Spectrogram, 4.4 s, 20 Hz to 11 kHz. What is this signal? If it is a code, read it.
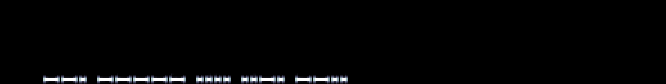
Morse code, heard as a keyed tone, about 40 wpm, 700 Hz. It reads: G0HFZ
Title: DXCC-100 Call Signs - 5 Characters - Repeated 3x - 40wpm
